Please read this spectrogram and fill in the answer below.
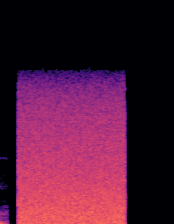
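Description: A loud, even burst of static hiss, about a second and a half long, that cuts off abruptly into dead silence as the recording ends.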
